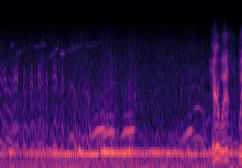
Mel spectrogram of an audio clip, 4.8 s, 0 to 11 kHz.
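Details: Male greater prairie-chickens (Tympanuchus cupido) in spring courtship display, Missouri, circa 1958: a low, hollow, steady booming moan with overlapping whoops, cackles and rising squeals from several birds at once.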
